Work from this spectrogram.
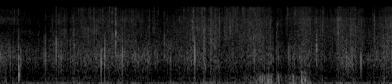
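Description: A fluffy makeup brush sweeps and rubs over clear plastic cling film wrapped tightly around a large metal-mesh microphone held in one hand. The result is a steady, bright crinkly rustle with scattered sharp crackles and a soft low rumble underneath.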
